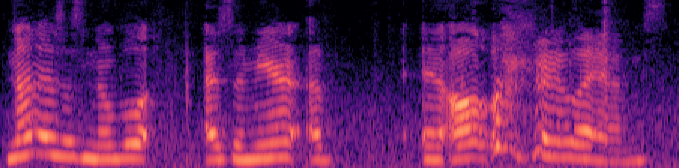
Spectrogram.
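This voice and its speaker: A woman playing an excitable villager swept up by speeches, exclaiming, in an amateur play. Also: on the high side, a little slow, a little hiss or hum, low-quality recording. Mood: awed.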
